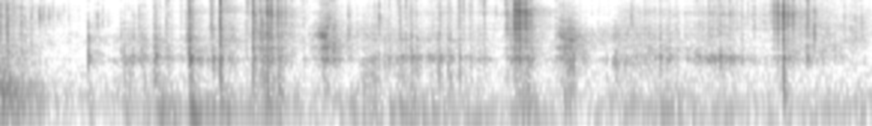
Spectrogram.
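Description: A utility knife blade shaves a hand-sized solid bar of dry cream-colored soap held in the hands, scraping off thin brittle strips. Irregular bursts of dry, bright crackling and scratching sound with each cut, separated by quieter rustling.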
